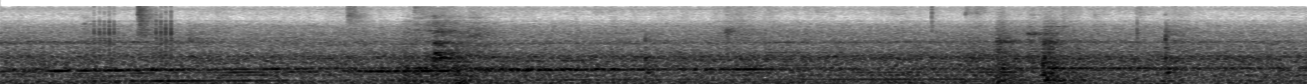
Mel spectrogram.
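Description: Train wheels squeal on a curve.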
